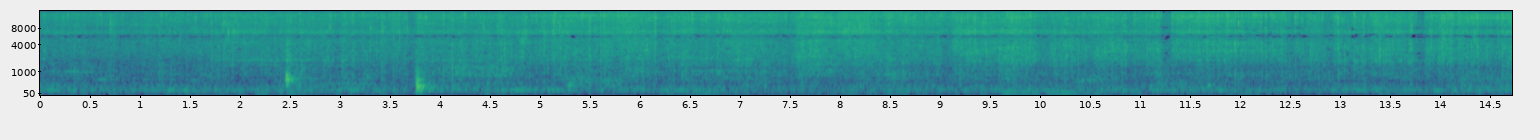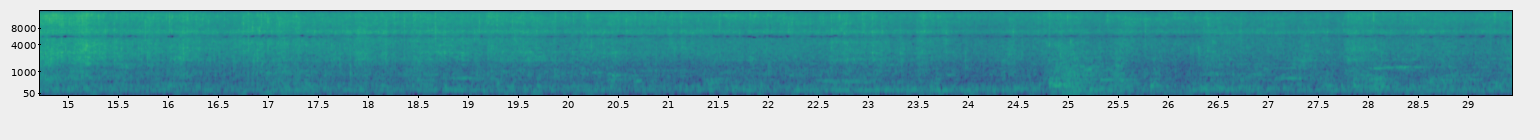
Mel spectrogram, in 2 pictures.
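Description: Chilli sambal paste sizzling in a frying pan with a splash of water just added, stirred and scraped with a silicone spatula; two sharp knocks come about two and four seconds in.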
